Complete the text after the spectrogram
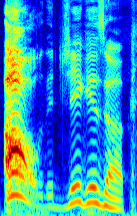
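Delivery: loud, high, drawn-out mock panic; mock alarm. Storyteller recalls being asked for a selfie, loud mock dismay. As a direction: blurt it slowly with a big theatrical "Oh".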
